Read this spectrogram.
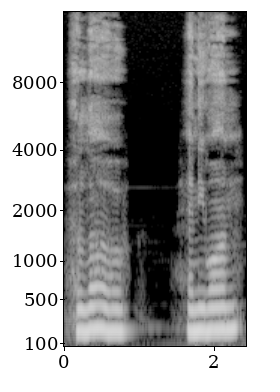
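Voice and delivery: put-on high, distant frightened girl calling out; little girl voice. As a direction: call out like a scared young girl far away. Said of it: "sounded like a young girl calling".

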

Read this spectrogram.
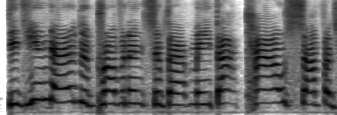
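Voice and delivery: very high, drawn-out mocking voice; preachy vegetarian impression. Vegetarian lecturing a diner about the meat, mock preachy.

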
